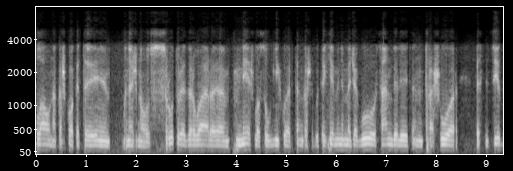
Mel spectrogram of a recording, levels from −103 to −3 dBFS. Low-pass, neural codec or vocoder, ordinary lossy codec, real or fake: 7.2 kHz; codec, 16 kHz in and 24 kHz out, 1 kbps, XY-Tokenizer; AAC, 48 kbps; fake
